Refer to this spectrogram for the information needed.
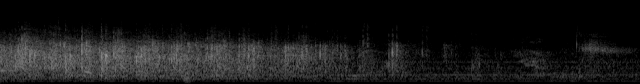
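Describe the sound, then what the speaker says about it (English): A conference audience applauds steadily after an award, dense clapping that gradually thins out and fades toward the end. "can I hear a huge round of applause?"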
